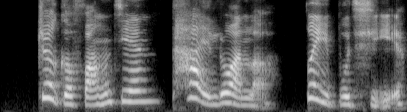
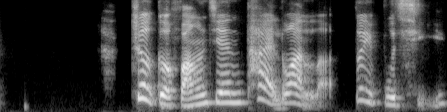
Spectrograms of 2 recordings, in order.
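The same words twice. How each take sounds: First: Slow, even demo read; slow clear model sentence. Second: Stretched syllable by syllable, very slow; very slow drill read. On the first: Teacher models the apology sentence slowly for students. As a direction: say it slowly for learners. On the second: Teacher repeats it very slowly so students can copy. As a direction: drag each syllable out for learners. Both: Shown as a demonstration.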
